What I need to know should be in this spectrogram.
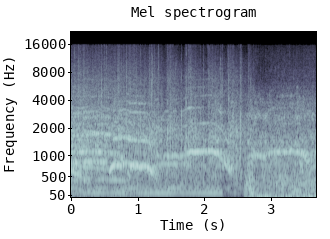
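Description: A crowd of men and women cheers and shouts loudly.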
